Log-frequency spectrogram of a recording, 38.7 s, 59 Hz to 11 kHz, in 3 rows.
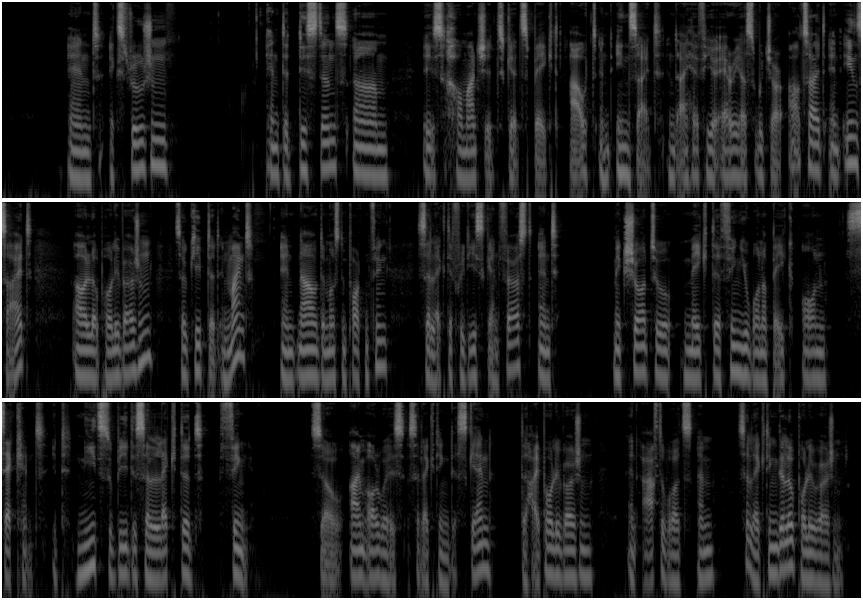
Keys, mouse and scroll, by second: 15.6 click, 19.7 ctrl+click, 23.9 click, 34.2 click, 35.2 shift+click.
